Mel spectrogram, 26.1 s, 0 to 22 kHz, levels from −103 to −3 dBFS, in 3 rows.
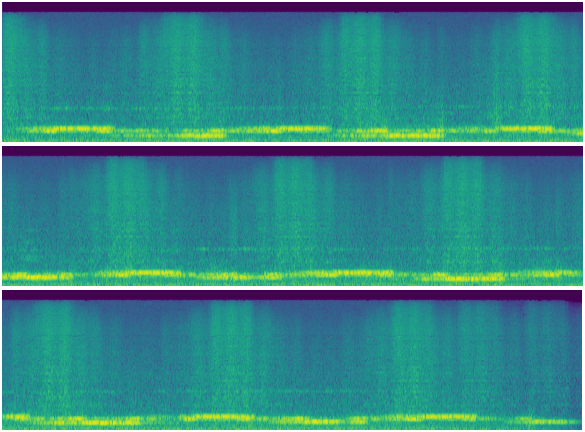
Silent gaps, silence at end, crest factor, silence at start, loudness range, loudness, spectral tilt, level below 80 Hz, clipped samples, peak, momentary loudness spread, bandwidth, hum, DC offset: none; 0.05 s; 12 dB; 0 s; 2 LU; -16 LUFS; -6 dB/octave; -36 dBFS; under 0.1%; -2 dBFS; 12 LU; 16 kHz; none; under 0.1%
